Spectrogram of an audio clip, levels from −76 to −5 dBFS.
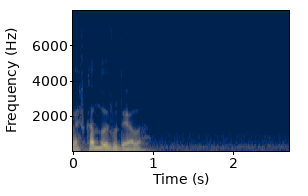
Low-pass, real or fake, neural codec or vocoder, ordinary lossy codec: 7.2 kHz; real; none; none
